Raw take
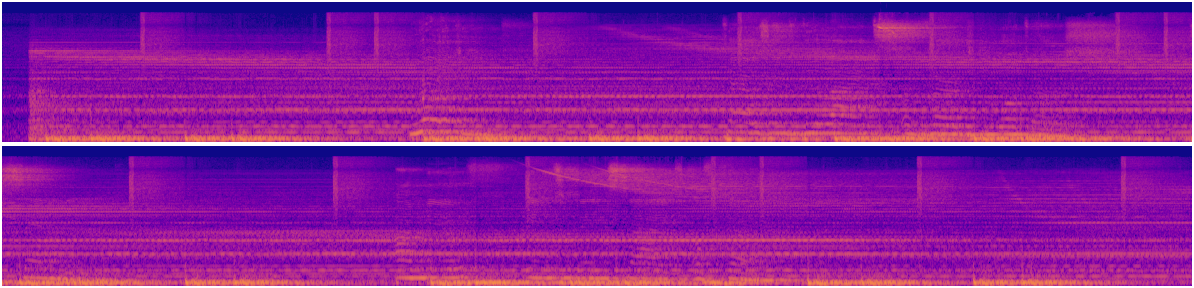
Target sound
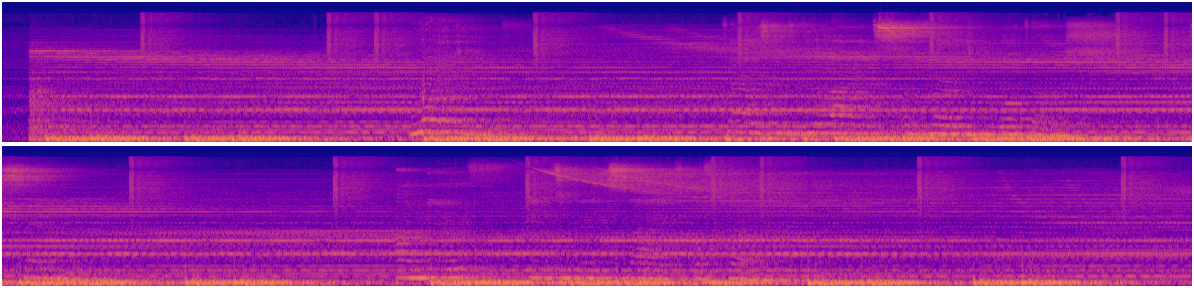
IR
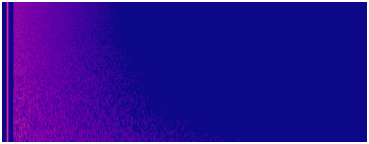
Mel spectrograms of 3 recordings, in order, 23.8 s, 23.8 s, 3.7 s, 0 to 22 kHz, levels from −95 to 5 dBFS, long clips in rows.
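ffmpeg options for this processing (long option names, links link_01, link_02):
-filter_complex "[0:a]asplit=2[link_01][link_02];[1:a]atrim=start_sample=2205,adelay=74[link_03];[link_02][link_03]afir=irnorm=-1:irlink=0,volume=-6dB[link_04];[link_01][link_04]amix=inputs=2:normalize=0"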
